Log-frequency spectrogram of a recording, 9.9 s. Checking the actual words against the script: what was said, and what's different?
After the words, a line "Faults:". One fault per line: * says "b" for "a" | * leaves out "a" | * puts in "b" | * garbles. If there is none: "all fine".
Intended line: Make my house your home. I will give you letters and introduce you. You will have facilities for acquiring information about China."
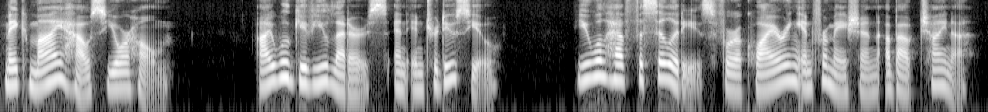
Make my house your home. I will give you letters and introduce you. You will have facilities for acquiring information about China."
Faults:
all fine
